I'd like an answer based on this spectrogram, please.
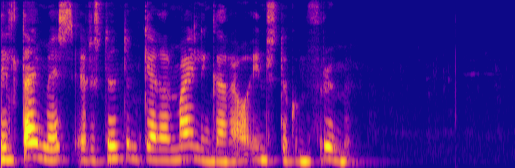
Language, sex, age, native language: Icelandic, female, 30-39, Icelandic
